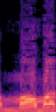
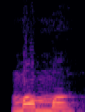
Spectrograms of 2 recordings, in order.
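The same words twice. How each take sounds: First: Said in the usual way. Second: মাম্মা with a long, doubled m; mam-ma for মাম্মা; doubled consonant. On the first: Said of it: "কি হয়ে যাবে?". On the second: Shown as a demonstration. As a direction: hum on the middle m of মাম্মা. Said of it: "মামা কি হয়ে যাবে?".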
